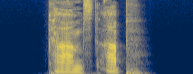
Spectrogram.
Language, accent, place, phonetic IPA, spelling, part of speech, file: German, Germany, Berlin, [ˌkaːmst ˈap], kamst ab, verb, De-kamst ab.ogg
- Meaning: second-person singular preterite of abkommen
